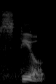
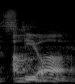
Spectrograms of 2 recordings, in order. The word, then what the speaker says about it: steel: 但是大部分的是 so mostly made of steel. Now steel, this word, it also sounds like a word for 偷东西 steal. It's pronounced exactly the same, 一模一样的发音。但是偷东西那个是 steal.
